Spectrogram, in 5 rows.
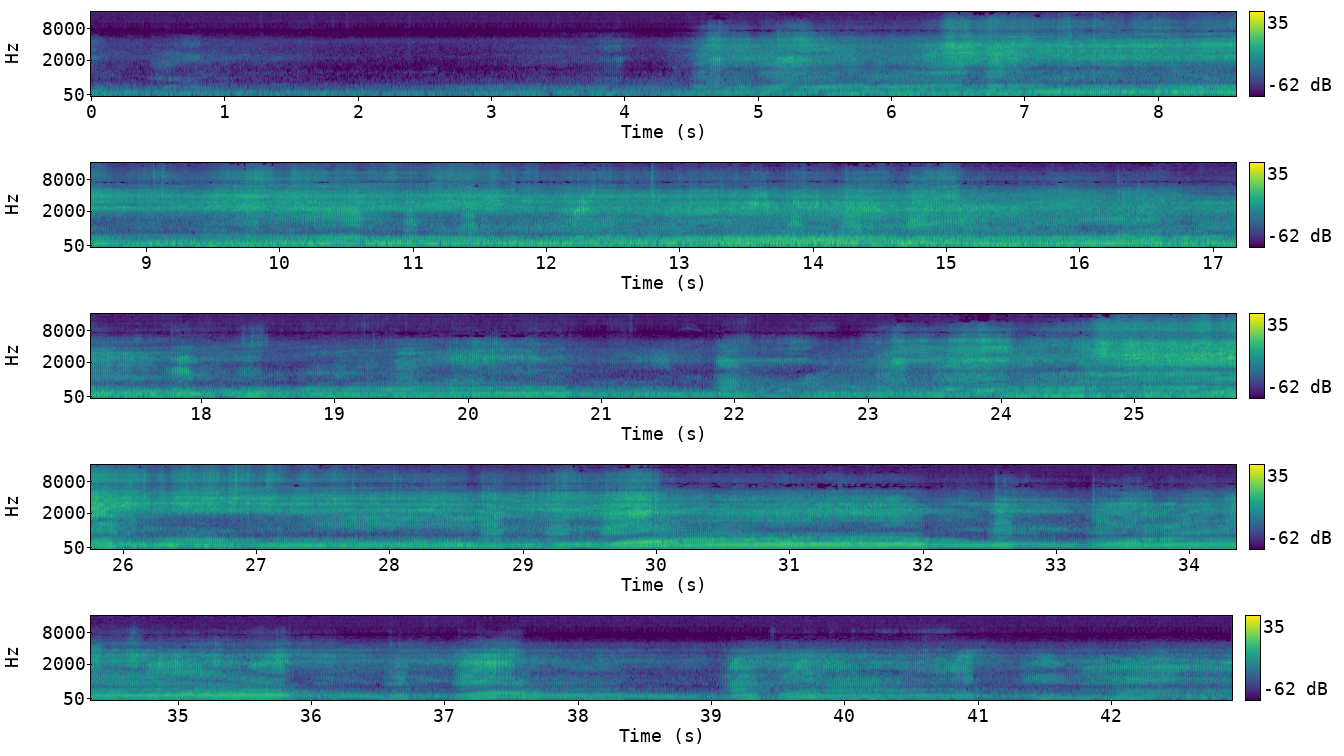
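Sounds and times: motocross motorcycles revving: 0.0 - 42.9.

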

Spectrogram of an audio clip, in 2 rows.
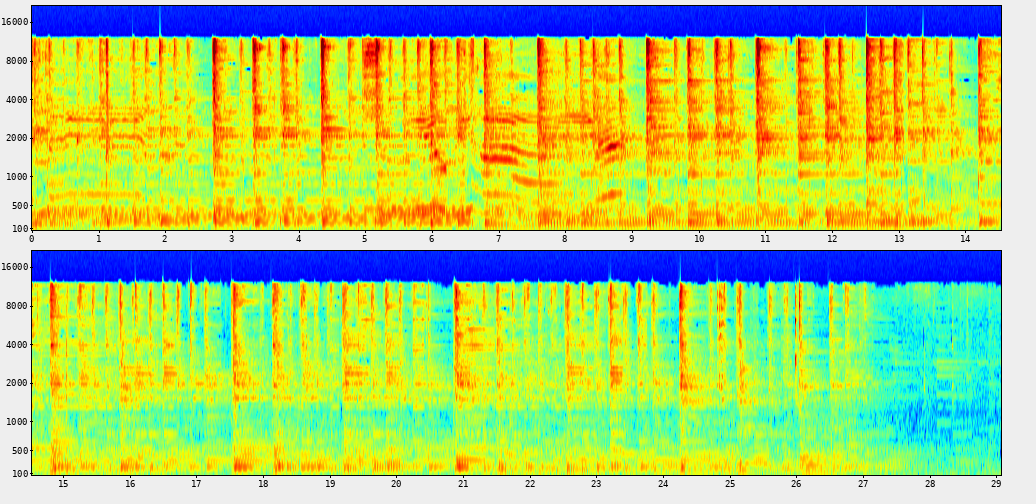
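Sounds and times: acoustic guitars strummed: 0.0 - 29.0.

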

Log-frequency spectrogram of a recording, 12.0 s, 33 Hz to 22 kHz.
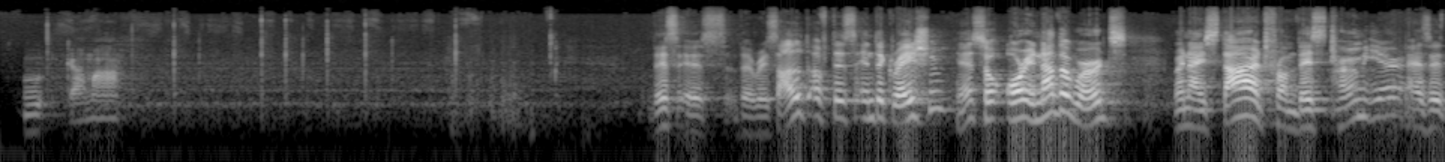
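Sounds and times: faint steady hum: 0.0 - 12.0
pen scratching on paper: 0.5 - 4.3.

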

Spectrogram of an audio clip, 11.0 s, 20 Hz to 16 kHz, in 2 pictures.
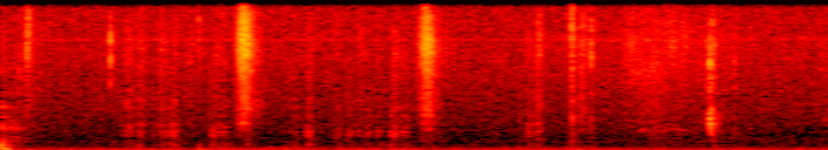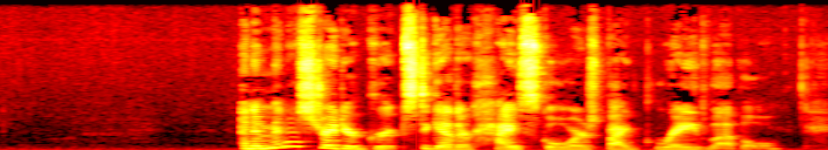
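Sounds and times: pen writing on paper: 0.8 - 2.9.

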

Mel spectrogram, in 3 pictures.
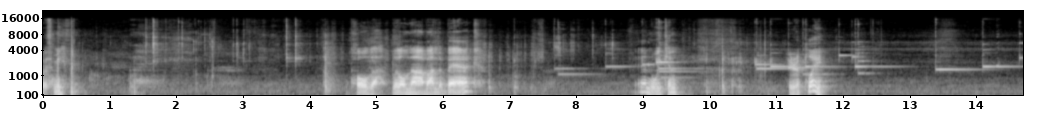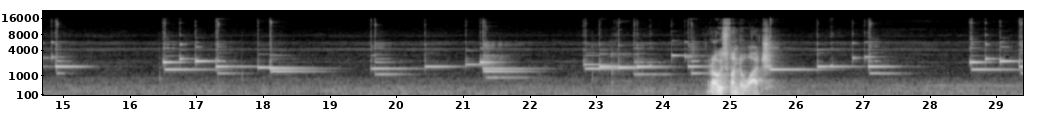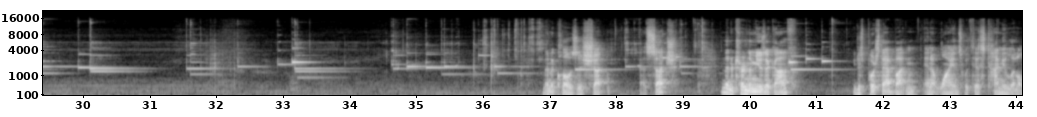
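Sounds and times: music box playing a tune: 7.7 - 15.6, 16.5 - 27.9, 28.6 - 42.9
small metallic clicks of locket: 34.5 - 37.0, 39.0 - 39.5.

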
